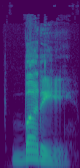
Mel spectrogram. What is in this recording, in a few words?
"buddy", spelling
